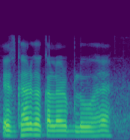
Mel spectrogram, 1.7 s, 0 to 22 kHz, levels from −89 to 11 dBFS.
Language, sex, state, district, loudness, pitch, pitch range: Hindi, male, Arunachal Pradesh, Lower Dibang Valley, -15 LUFS, 140 Hz, 130-145 Hz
